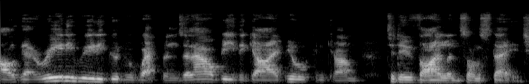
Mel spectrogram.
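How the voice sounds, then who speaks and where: The speaker talks with a British accent. The pace is moderate. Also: man. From northern England. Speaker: actor and motion capture performer. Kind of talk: interview.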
